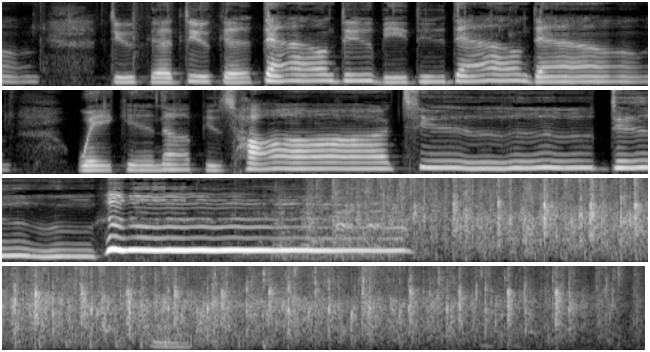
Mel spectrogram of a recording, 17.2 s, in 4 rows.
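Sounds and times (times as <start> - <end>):
speech: 0.0 - 10.8, 13.9 - 14.3
audience clapping: 10.4 - 17.1.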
